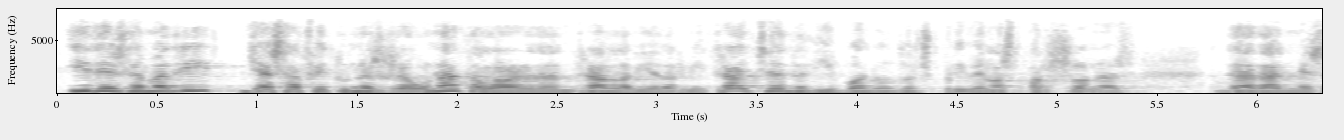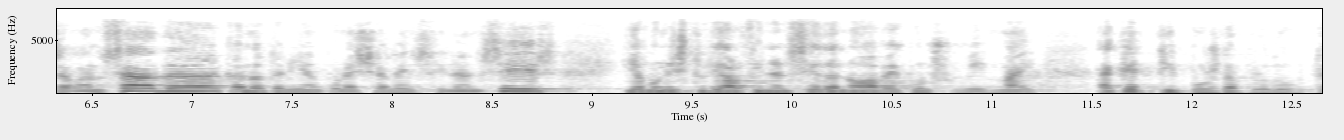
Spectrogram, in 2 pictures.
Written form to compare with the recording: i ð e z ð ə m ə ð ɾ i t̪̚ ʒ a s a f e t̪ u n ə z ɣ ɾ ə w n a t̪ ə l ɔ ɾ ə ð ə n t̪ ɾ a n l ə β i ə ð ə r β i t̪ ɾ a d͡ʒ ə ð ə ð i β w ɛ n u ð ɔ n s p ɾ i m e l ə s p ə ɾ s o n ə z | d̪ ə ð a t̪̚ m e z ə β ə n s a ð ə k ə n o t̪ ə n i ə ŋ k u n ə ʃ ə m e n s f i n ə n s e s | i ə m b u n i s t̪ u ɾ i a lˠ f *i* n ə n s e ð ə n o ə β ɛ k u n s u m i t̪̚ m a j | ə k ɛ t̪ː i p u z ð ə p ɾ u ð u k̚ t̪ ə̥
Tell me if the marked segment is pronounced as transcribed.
yes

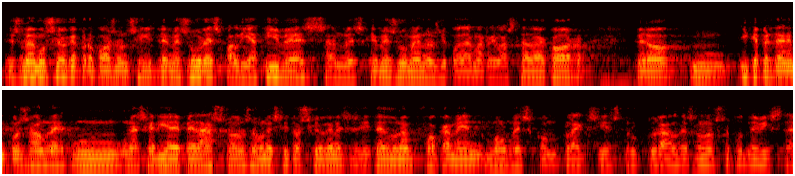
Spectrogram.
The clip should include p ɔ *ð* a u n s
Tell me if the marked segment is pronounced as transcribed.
no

